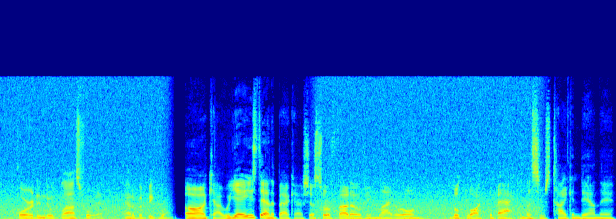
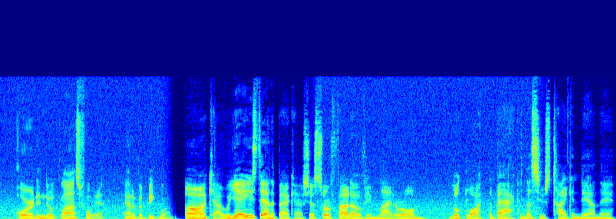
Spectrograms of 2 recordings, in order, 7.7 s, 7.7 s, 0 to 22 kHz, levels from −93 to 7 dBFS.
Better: second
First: hiss; loud; until 2 s and from 4 to 7 s; 10 dB below the speech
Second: hiss; faint; until 2 s and from 4 to 7 s; 20 dB below the speech

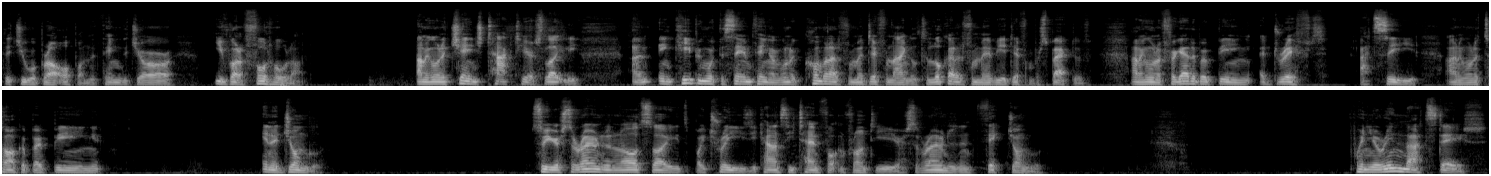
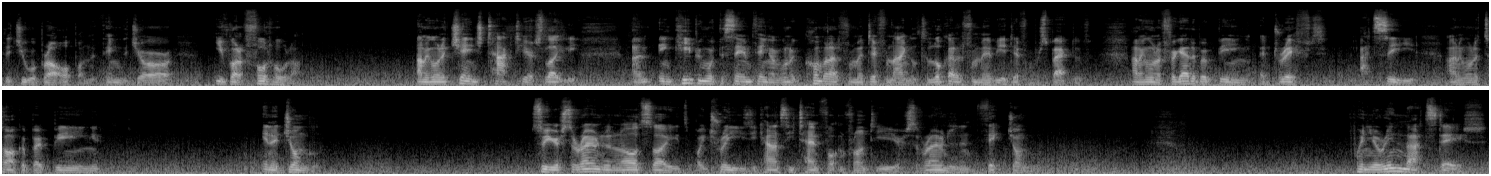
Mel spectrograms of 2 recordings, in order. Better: first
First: none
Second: wind noise on the microphone; occasional gusts; 20 dB below the speech

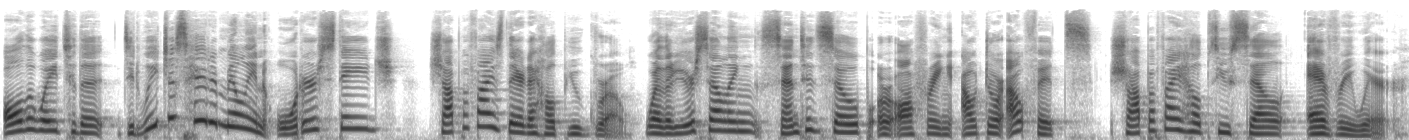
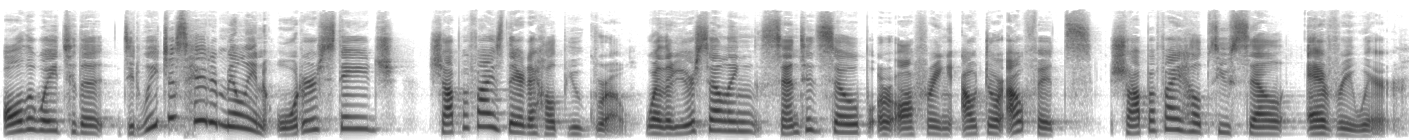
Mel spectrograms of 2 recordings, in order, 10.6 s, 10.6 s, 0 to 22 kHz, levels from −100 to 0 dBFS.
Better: first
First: none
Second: thin; somewhat; fading below 300 Hz

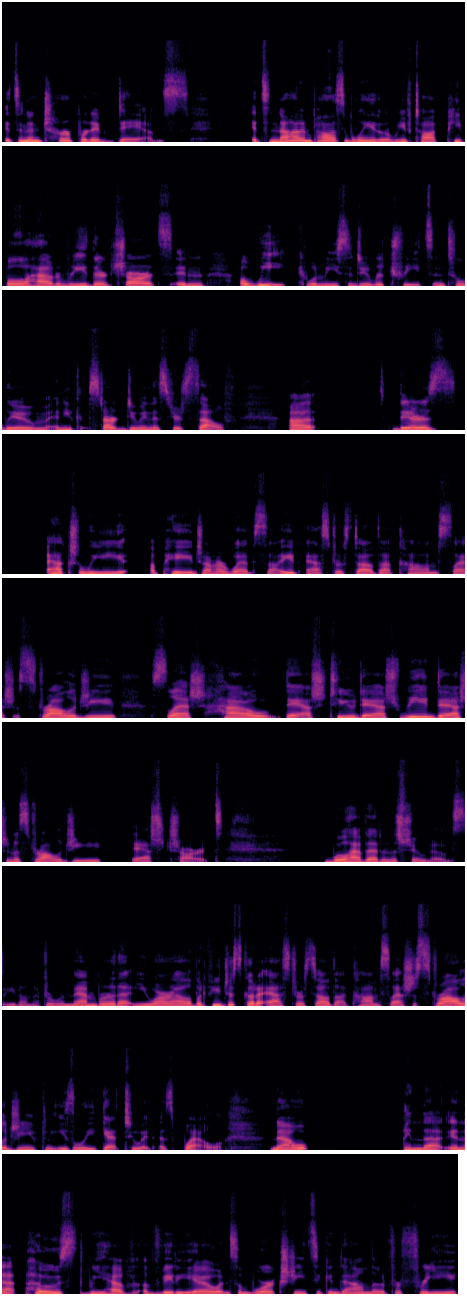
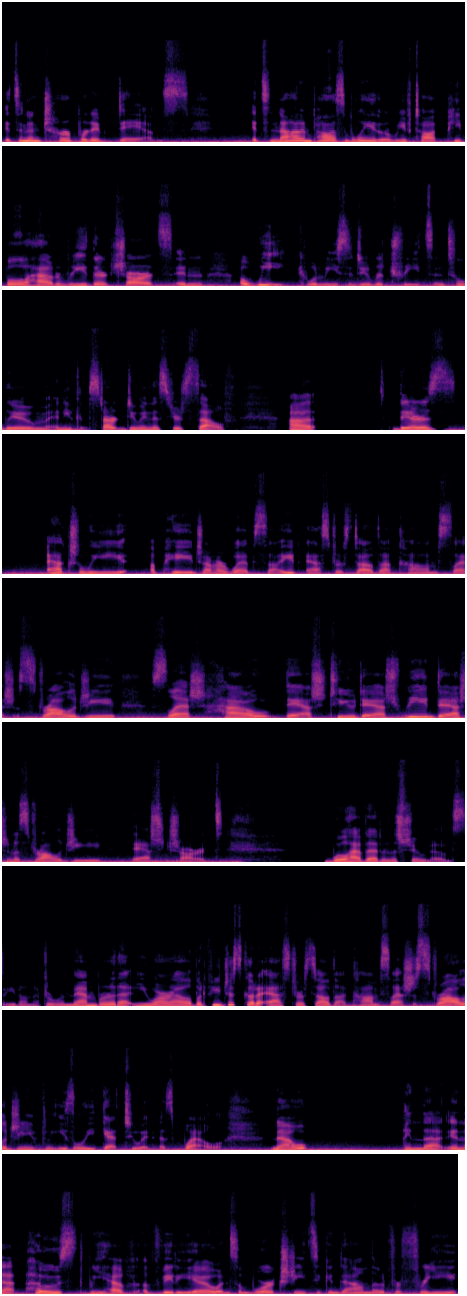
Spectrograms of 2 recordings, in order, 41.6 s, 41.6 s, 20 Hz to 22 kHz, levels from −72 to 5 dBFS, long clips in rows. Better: first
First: none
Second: wind noise on the microphone; occasional gusts; until 10 s, from 14 to 26 s and from 31 s on; 20 dB below the speech

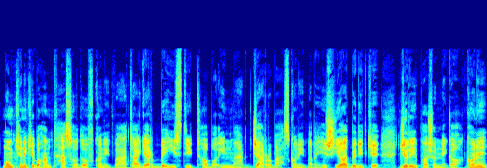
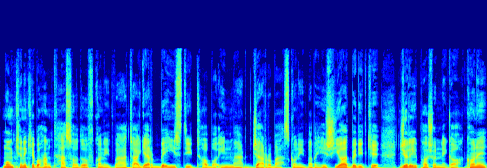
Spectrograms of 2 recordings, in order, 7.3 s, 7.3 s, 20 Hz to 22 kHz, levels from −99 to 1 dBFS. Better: second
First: thin; somewhat; fading below 600 Hz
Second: none

